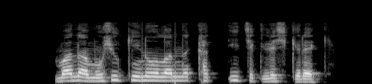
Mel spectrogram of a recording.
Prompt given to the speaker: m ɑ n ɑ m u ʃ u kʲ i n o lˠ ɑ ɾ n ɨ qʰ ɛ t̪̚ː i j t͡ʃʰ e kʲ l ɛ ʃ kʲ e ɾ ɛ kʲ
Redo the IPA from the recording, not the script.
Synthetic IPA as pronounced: m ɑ n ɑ m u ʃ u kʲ i n o lˠ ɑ ɾ n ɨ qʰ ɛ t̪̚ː i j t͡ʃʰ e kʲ l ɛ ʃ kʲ e ɾ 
